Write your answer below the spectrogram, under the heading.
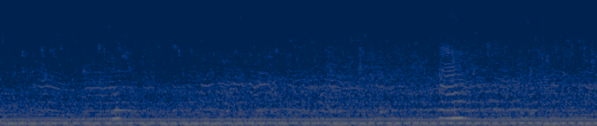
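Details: Outdoor x/y stereo recording of bees: a dense, even buzzing drone fills the whole stretch, with brief louder swells as single bees fly close, around one and a half and six seconds.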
